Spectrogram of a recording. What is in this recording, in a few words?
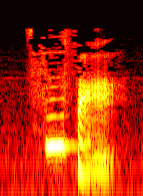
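"司法" Mandarin Chinese; hsk; chinese-flashcards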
